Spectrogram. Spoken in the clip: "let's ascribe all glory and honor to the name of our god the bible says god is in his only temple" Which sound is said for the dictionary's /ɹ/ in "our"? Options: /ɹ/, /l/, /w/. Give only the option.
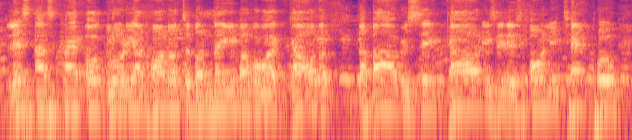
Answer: /w/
